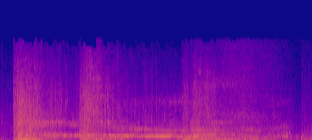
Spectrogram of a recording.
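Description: A heavy crash sounds as a large body collapses.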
